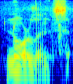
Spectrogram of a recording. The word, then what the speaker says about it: New Orleans: Some people call it Norlands. Norlands. That's kind of how they say it properly, Norlands.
